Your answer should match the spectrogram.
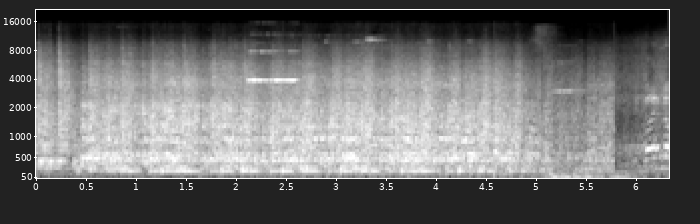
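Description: Motorbike and scooter rally: many small engines running together with drumming, a dense, loud din that fades away near the end.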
